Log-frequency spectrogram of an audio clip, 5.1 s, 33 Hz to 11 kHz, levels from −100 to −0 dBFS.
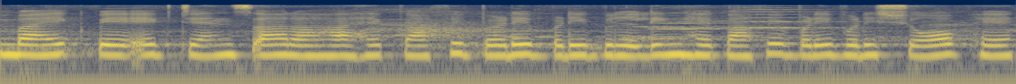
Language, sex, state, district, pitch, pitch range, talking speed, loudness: Hindi, female, Bihar, West Champaran, 245 Hz, 240-250 Hz, 200 wpm, -16 LUFS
